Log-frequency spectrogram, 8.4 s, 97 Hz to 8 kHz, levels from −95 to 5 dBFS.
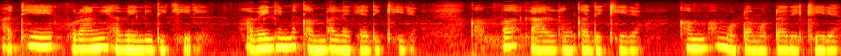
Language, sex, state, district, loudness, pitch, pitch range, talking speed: Rajasthani, female, Rajasthan, Nagaur, -19 LUFS, 170 Hz, 160-190 Hz, 155 wpm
